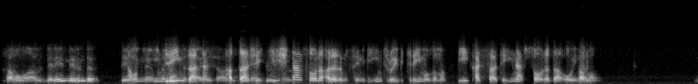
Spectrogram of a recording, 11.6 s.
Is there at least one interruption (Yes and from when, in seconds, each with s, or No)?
Yes, from 2.1 s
